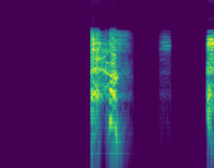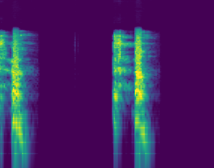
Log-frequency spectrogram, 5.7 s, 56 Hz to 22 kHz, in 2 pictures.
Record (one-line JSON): {"three_cough_length": "5.7 s", "three_cough_amplitude": 28965, "three_cough_signal_mean_std_ratio": 0.33, "survey_phase": "alpha (2021-03-01 to 2021-08-12)", "age": "45-64", "gender": "Male", "wearing_mask": "No", "symptom_none": true, "smoker_status": "Current smoker (11 or more cigarettes per day)", "respiratory_condition_asthma": false, "respiratory_condition_other": false, "recruitment_source": "REACT", "submission_delay": "1 day", "covid_test_result": "Negative", "covid_test_method": "RT-qPCR"}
